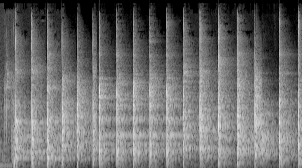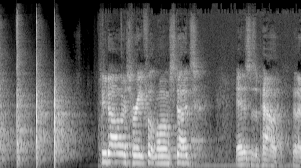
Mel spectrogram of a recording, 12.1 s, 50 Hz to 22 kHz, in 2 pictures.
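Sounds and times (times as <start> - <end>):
hammer pounding on wood: 0.3 - 7.7.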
